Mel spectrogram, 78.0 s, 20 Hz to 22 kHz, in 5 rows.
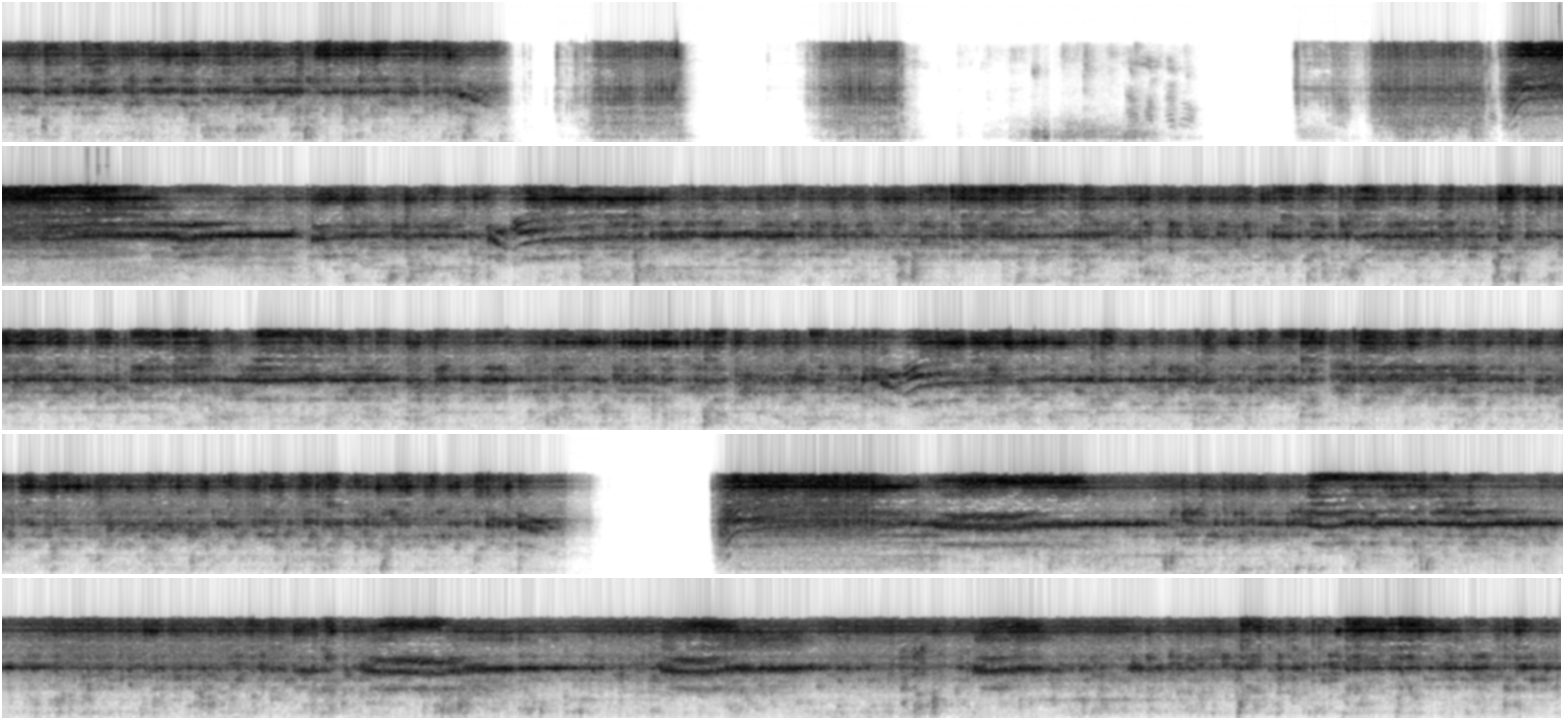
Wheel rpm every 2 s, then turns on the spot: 230, 240, 80, 10, 0, 0, 0, 80, 220, 230, 210, 230, 230, 230, 240, 230, 230, 230, 230, 220, 210, 230, 230, 240, 230, 220, 30, 190, 220, 230, 230, 230, 230, 220, 230, 230, 230, 230, 230.
4-6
